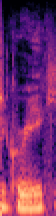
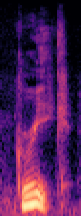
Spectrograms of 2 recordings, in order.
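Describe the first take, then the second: First: Said in the usual way. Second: Greek set apart by a pause, slow and emphatic; pause, then lean hard on Greek; stress on Greek. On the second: Shown as a demonstration. Explaining Alexander was not truly Greek, stressing Greek slowly after a pause. Emphatic second sense of the word.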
